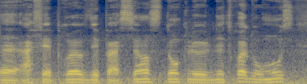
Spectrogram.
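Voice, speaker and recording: Spoken at a fairly slow pace, the delivery keeps a fairly even intonation. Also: man. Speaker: religious teacher. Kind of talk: sermon. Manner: halting.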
